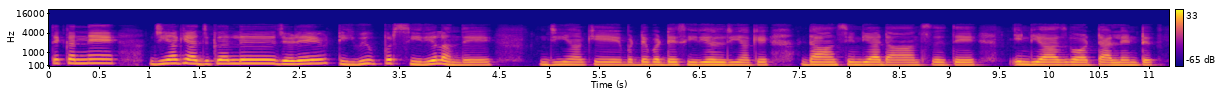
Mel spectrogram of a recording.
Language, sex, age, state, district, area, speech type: Dogri, female, 30-45, Jammu and Kashmir, Reasi, rural, spontaneous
